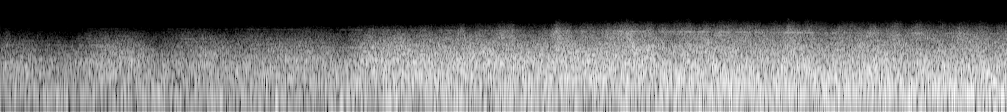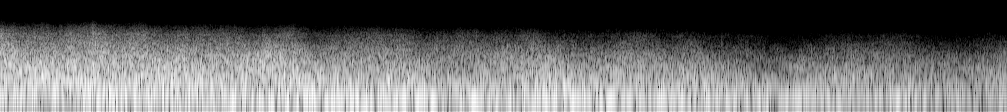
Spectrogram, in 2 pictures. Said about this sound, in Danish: De første jetfly, de larmede helt ubeskriveligt og det gjorde, at, at naboerne de, øh, blev forstyrret voldsomt i deres nattesøvn. Og lægerne på Amager de fik øh, mange besøg og mange klager på grund af den her frygtelige støj.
